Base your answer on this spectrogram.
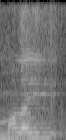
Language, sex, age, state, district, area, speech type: Nepali, female, 30-45, West Bengal, Alipurduar, urban, spontaneous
